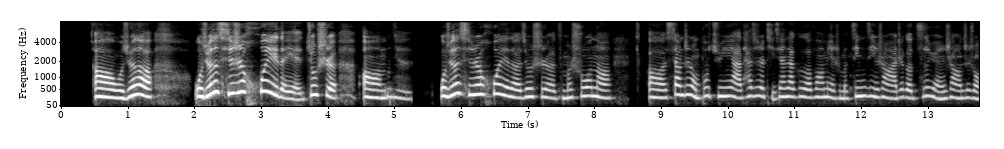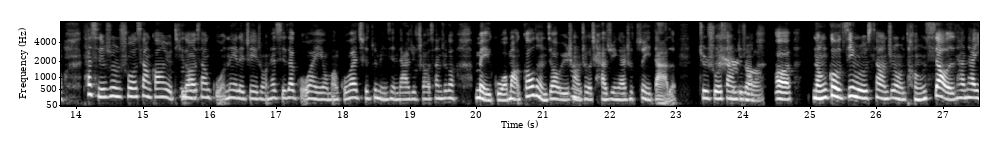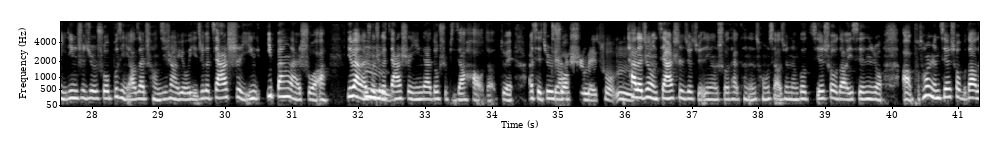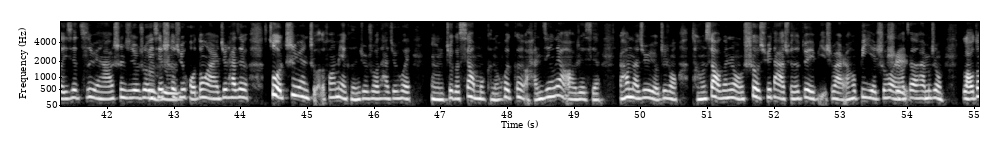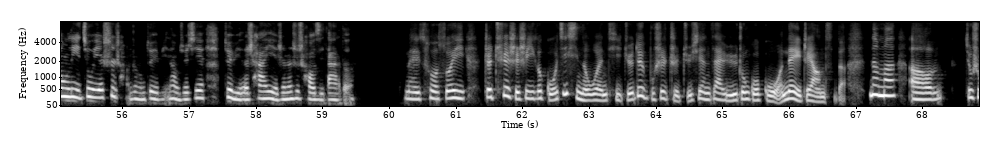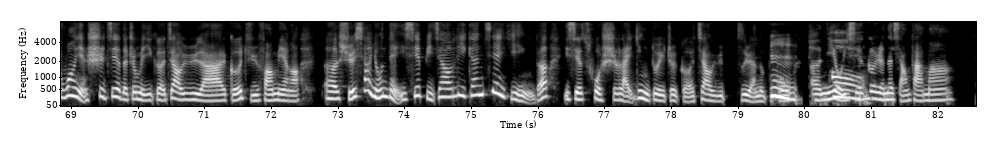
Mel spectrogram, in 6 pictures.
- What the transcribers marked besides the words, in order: tsk
- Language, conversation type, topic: Chinese, podcast, 学校应该如何应对教育资源不均的问题？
